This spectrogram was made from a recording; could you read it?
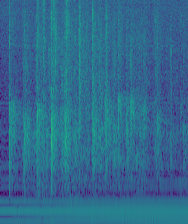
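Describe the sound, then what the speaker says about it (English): An audience applauds the Governor of the Bank at a public lecture on Namibia's oil and gas, scattered claps at first, then thinner, distant and faint over a steady electrical hum. "another round of applause to the Governor of the Bank, please"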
